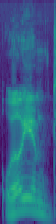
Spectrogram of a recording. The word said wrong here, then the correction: Willem: No, I said it wrong. It's Willem. Look at that. See? Willem. W-I-L-L-E-M.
